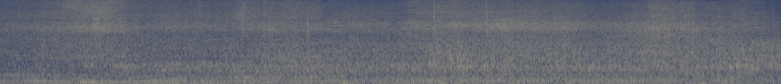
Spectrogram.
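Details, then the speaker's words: Alfa Romeo Giulia Quadrifoglio with Supersprint catted downpipes and TFL X-pipe, Dynamic mode, exhaust valves closed, cruising: low muted drone under road noise, no ticking or blowing leak; quiet, healthy. "this is super sprint catalyst downpipes tfl x-pipe and dynamic mode with the valves closed on a squadra massimo and this is just an example of how quiet it can be"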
